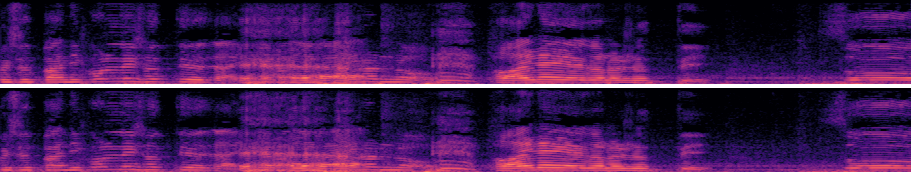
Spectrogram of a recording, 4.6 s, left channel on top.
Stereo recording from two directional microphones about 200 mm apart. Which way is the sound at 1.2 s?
5° right (ahead or behind).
